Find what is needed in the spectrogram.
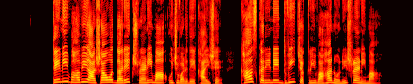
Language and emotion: Gujarati, neutral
